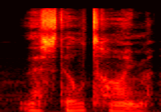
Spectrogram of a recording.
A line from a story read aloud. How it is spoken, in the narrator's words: I mumbled to myself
